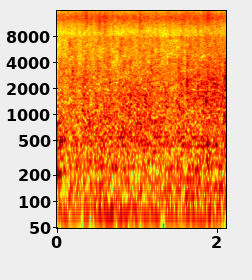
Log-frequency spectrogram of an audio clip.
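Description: A steady hiss at a moderate level, even and unchanging, with no speech over it.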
